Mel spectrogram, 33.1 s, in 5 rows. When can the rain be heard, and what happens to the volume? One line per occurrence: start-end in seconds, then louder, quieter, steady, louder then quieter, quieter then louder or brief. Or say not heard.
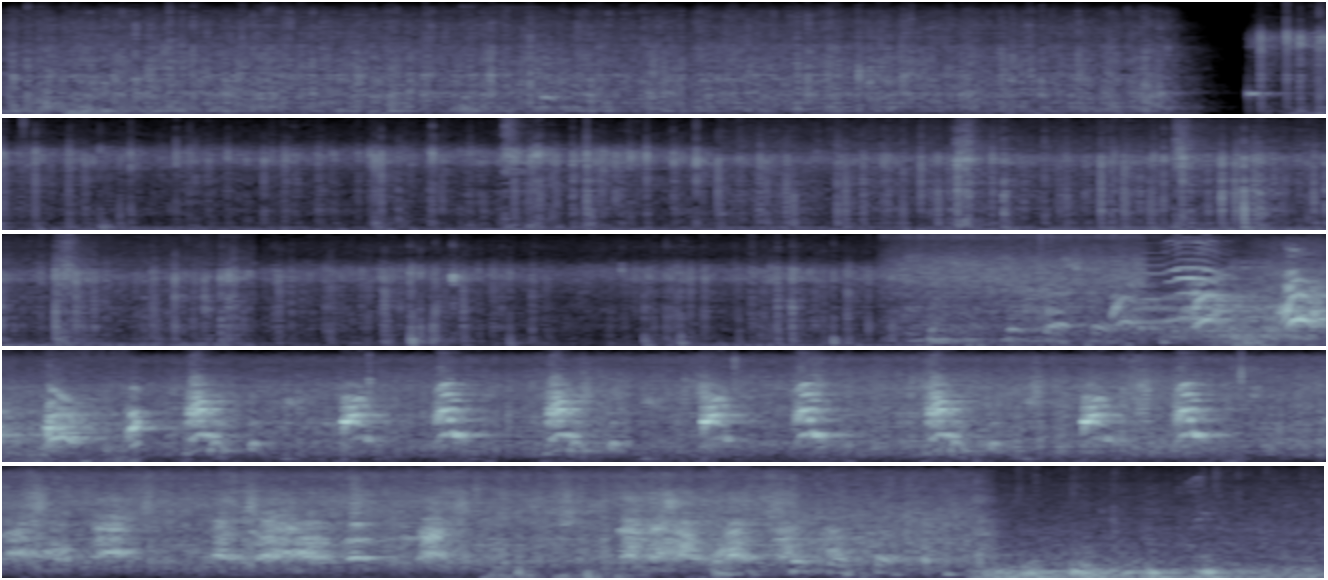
0.0-33.0 louder.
